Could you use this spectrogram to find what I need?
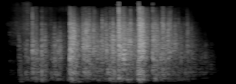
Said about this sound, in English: it's not all that helpful to just stand there rustling papers.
